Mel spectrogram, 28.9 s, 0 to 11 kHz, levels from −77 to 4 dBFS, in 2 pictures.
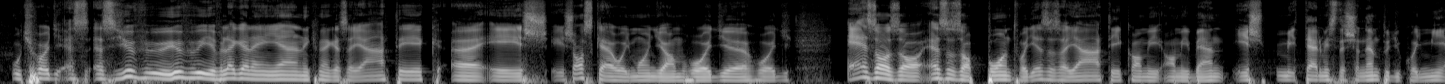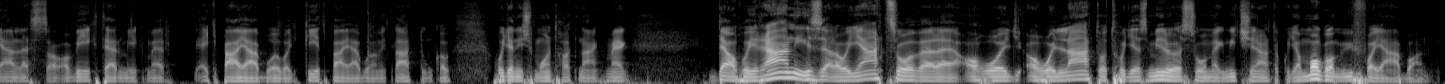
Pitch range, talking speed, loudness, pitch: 90-115 Hz, 160 wpm, -22 LUFS, 100 Hz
